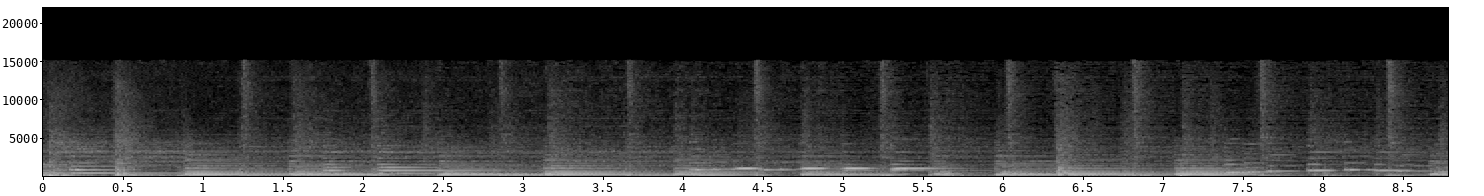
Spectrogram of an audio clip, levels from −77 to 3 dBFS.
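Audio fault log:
7.10 to 7.18 s, phantom power thump: a supply switched on or off on a live input sends a voltage step through the coupling capacitors, giving a deep thump peaking near about -13 dBFS that dies away in 19 ms; the waveform shows one large low-frequency swing, the spectrogram a brief dark band at the bottom.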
